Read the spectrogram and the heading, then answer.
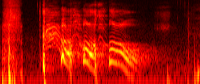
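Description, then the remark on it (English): A sharp, wet snorting sniff that dislodges mucus from the nose down into the throat, followed by throaty, strained vocal noises that sound like hacking laughter and throat clearing, with a faint low hum underneath. “I just freaking sniffed, and a loogie dislodged from my nose and went down my throat.”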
